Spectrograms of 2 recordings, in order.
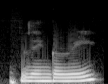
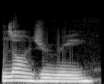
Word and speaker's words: lingerie: our next word is this often mispronounced as lingery the correct pronunciation is lery lingery here's an example she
